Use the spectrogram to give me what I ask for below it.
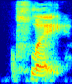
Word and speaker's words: play: So like in the word play. So pl, and then this A and Y together are making an A sound.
